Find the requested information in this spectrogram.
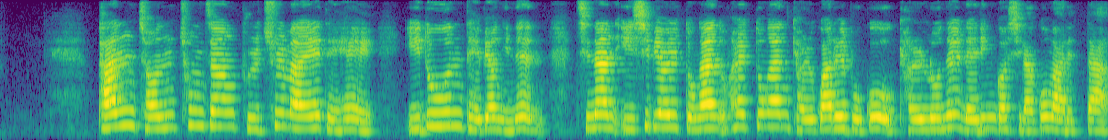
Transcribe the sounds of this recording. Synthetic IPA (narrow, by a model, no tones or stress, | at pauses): pant͡ɕʌnt͡ɕʰoŋd͡ʑaŋpuɭt͡ɕʰuɭmae̞te̞ɦe̞ | idoɯnte̞bjʌɲinɯnt͡ɕinaniɕʰibjʌiɭt͈oŋanɸwaɭt͈oŋɦankjʌɭɡwaɾɯɭpoɡokjʌɭːonɯɭne̞ɾinɡʌɕʰiɾaɡomaɾɦe̞t̚t͈a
